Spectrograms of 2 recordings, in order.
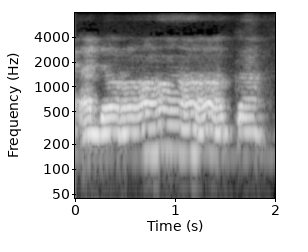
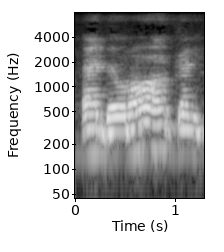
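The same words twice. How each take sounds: First: The long vowel is stretched out too long. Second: The long vowel is held for a normal length. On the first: The speaker calls it wrong. "tidak adraka, di lebih matnya ya, itu dikurangi" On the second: The speaker calls it right. "seharusnya talik aja"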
